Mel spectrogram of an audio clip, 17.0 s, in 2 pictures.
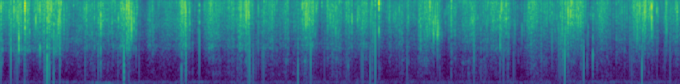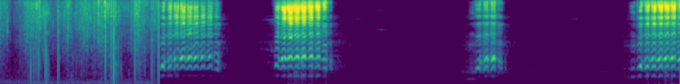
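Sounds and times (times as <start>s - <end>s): rustling and crackling of leaves: 0.0s - 10.5s.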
